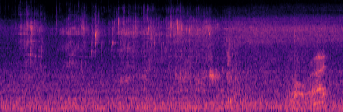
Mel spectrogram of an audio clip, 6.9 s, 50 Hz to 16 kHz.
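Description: Liquid is poured off during gold refining of 14k gold, a steady trickling and dripping into a container, with a voice talking over it.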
